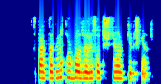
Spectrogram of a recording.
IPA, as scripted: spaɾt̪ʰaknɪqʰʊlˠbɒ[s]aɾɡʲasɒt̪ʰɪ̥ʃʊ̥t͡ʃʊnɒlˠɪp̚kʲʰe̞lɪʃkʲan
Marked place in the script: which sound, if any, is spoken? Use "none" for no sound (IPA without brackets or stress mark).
z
